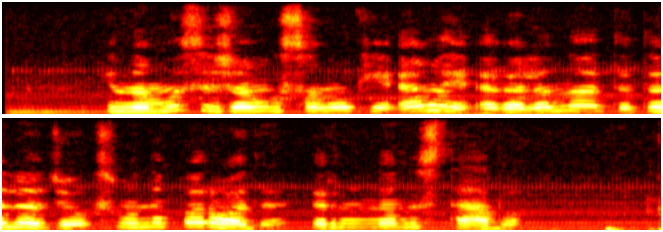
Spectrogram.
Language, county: Lithuanian, Kaunas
